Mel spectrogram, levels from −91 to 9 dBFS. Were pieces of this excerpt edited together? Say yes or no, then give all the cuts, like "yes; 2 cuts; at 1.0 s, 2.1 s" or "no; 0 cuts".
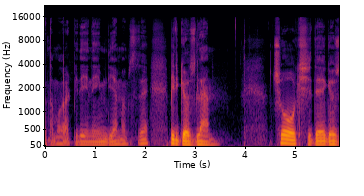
no; 0 cuts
